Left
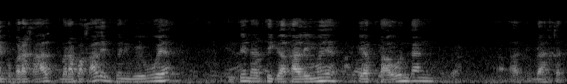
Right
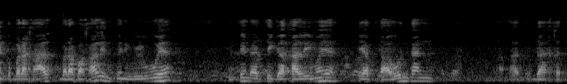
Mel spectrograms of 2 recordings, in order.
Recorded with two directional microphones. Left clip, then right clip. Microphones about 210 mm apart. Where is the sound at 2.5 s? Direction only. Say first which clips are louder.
Right 1 dB; 20° right (ahead or behind).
